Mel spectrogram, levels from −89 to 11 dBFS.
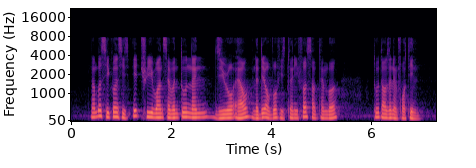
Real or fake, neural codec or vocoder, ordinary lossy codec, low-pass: real; none; none; none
